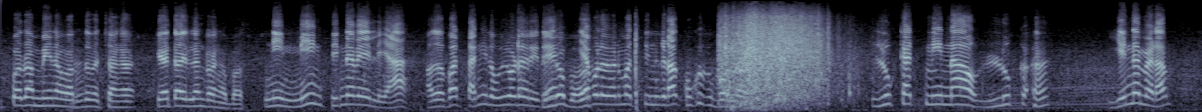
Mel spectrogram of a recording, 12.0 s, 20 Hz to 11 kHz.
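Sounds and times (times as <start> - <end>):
voices talking: 0.0 - 7.6, 8.4 - 11.8.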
